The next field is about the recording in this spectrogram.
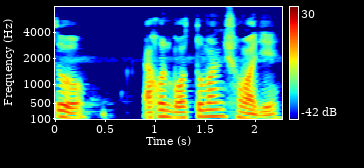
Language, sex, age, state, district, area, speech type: Bengali, male, 18-30, West Bengal, Uttar Dinajpur, urban, spontaneous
